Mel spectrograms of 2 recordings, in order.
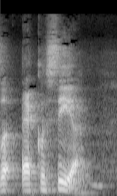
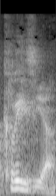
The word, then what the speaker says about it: ekklesia: The word he would use was ekklesia, or ecclesia. It can be pronounced both ways in the Greek.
